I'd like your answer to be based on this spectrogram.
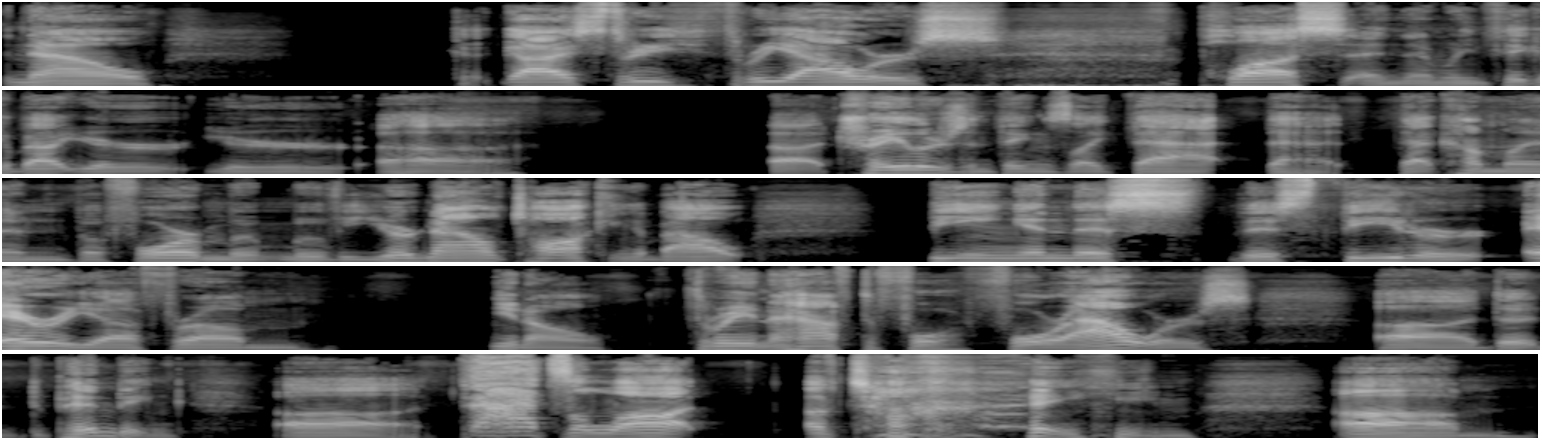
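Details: Adult male podcast host with self-acknowledged stuttering, in spontaneous speech with frequent word and part-word repetitions; stuttering.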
